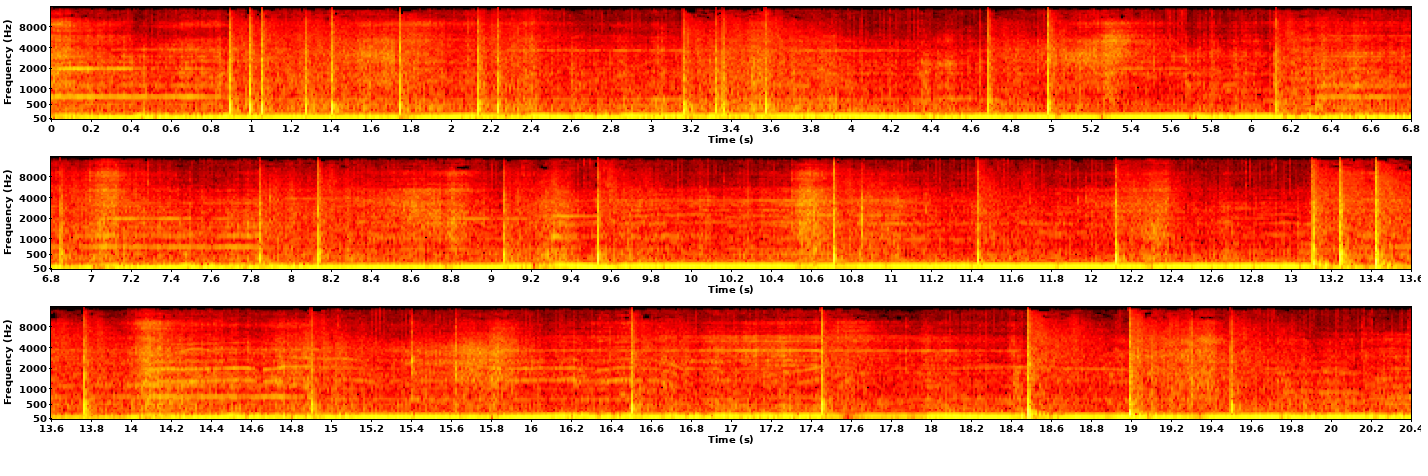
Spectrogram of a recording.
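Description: A fireworks display: shells bursting in a string of sharp bangs scattered throughout, with a cluster of louder reports a little past halfway. Music with a heavy bass plays loudly under the bangs.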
